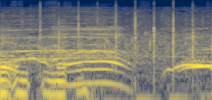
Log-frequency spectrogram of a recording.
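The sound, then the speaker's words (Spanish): Scattered audience applause, a handful of sharp claps at uneven intervals, mixed with loud voices and cheering that run throughout the short stretch. “Un aplauso.”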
